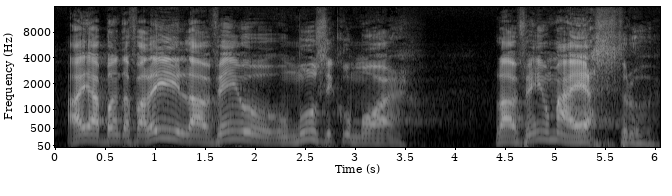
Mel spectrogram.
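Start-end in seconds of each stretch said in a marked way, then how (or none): 1.0-6.0 low, drawn-out mock admiration; ironic mockery. Band mocking the drummer who plays all wrong, ironic. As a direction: drag it out drily, dropping the pitch. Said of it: "é uma maneira irônica de zombar".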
